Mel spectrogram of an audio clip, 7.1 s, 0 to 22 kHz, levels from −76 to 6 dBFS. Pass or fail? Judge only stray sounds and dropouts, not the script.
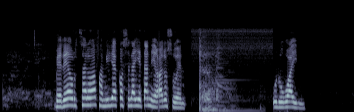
fail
